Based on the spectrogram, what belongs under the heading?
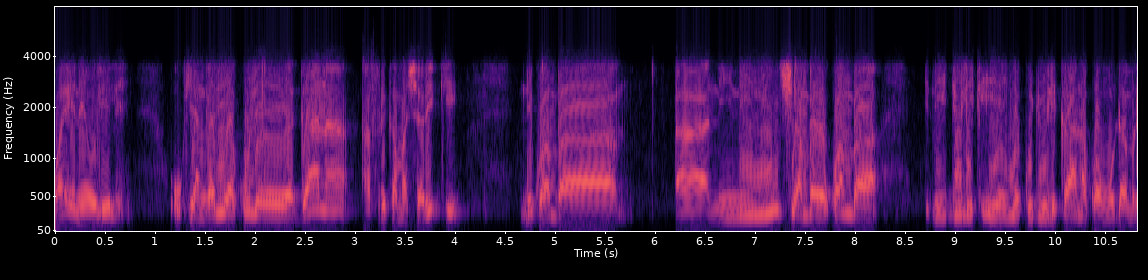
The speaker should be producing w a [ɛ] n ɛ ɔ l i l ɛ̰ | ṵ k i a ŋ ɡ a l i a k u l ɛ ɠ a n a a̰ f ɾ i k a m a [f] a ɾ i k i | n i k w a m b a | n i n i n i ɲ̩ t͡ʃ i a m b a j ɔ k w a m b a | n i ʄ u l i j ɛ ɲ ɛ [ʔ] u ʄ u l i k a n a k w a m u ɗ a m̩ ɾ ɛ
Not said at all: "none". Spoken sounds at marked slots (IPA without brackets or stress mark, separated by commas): ɛ, ʃ, k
